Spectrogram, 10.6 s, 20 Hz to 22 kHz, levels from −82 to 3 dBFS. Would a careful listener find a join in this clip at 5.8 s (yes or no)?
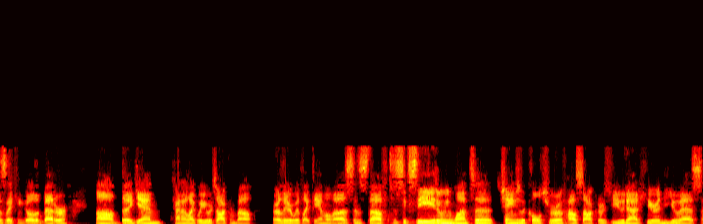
yes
